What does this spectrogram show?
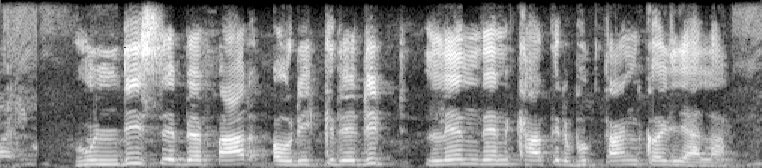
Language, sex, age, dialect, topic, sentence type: Bhojpuri, female, 18-24, Northern, banking, statement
